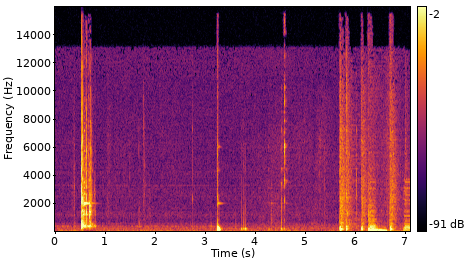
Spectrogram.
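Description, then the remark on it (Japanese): A coaster is dropped into a glass jar to be stored: a sharp clink, a second knock a few seconds later, a few faint taps, then a burst of rattling and rustling as the jar is handled. “ではこのコースターもガラス瓶に入れて保存したいと思います”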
